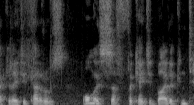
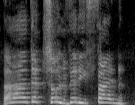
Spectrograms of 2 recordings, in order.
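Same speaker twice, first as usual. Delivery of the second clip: much higher, louder, harsh woman's voice; sickly scolding wife; 5 dB louder, slower than usual. A narrator's reading. Wife calling down the stairs at husband, scolding. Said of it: "retorted the woman".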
